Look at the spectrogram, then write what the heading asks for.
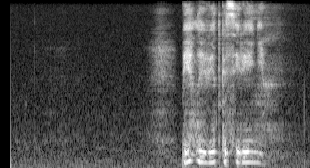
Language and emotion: Russian, sad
